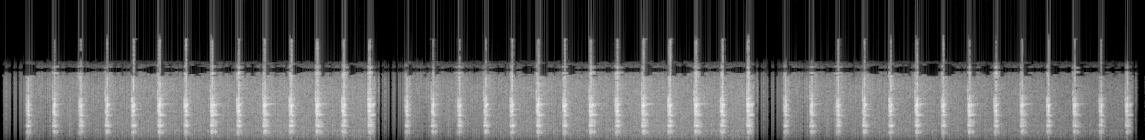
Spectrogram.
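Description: Clock ticking fast and evenly, about five ticks a second, over a faint hiss. The ticking breaks off briefly twice.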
